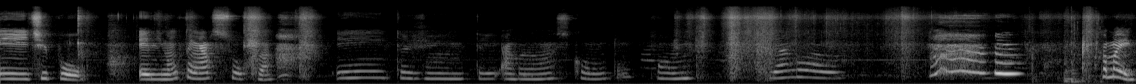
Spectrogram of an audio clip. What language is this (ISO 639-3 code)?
por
